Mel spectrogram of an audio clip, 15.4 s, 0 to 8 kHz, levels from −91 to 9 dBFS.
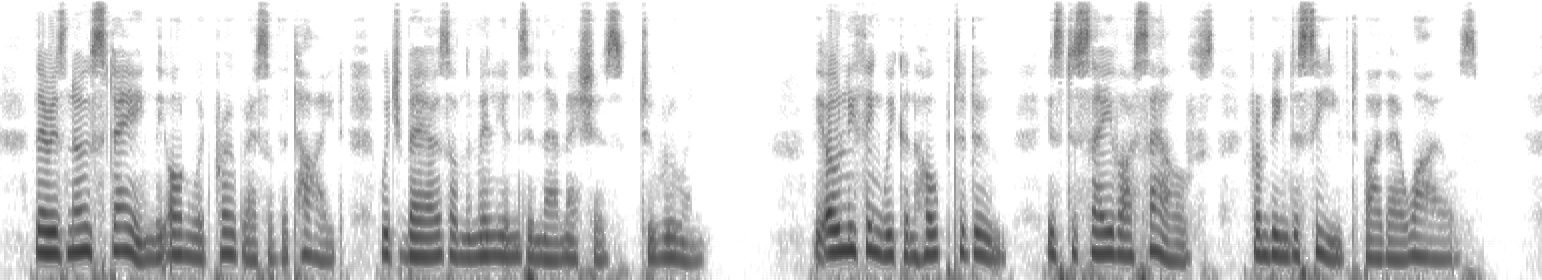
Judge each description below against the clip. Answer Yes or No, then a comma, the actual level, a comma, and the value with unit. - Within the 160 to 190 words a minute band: No, average, 150 wpm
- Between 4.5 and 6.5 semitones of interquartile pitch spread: No, average, 3.5 semitones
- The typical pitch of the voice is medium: Yes, medium, 165 Hz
